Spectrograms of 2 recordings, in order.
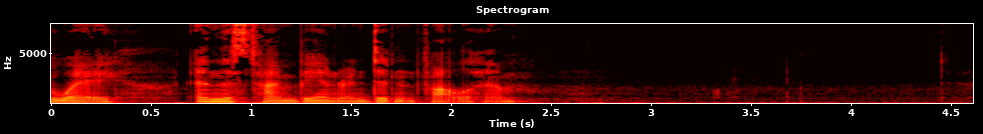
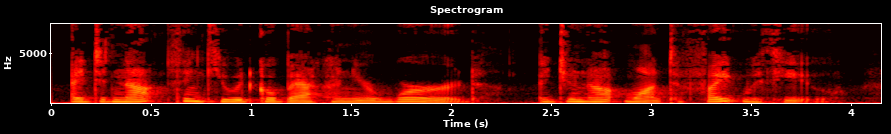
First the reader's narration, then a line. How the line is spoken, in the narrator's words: Vanren said stiffly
